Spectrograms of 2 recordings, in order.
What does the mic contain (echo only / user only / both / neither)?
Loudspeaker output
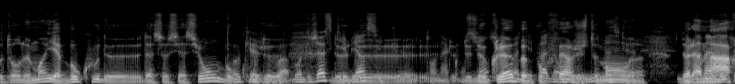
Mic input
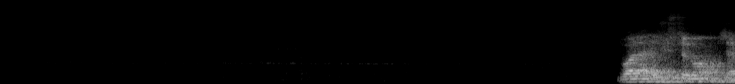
user only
